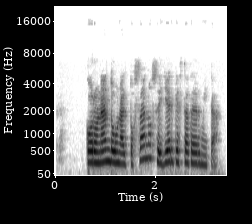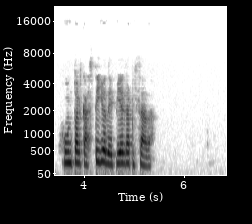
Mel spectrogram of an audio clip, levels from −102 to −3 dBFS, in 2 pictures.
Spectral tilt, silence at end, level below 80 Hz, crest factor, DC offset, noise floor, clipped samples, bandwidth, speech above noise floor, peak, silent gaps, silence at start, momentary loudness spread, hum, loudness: -8 dB/octave; 1.5 s; -60 dBFS; 16 dB; under 0.1%; -81 dBFS; under 0.1%; 6.2 kHz; 65 dB; -2 dBFS; none; 0.65 s; 10 LU; none; -17 LUFS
